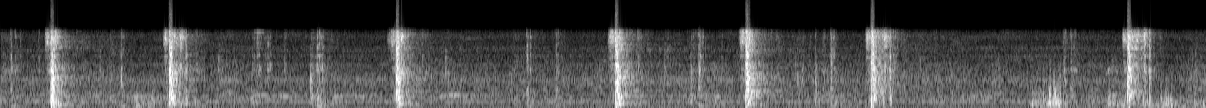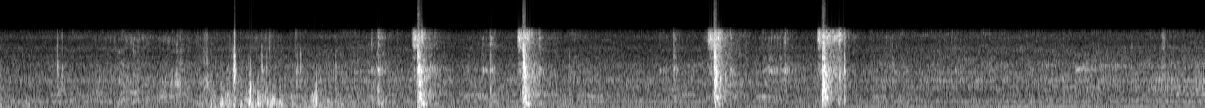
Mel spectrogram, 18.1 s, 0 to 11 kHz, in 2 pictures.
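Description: Pneumatic nail gun firing nails through 5/8-inch OSB roof decking: about a dozen sharp shots, roughly one a second, each with a short ring. They stop a few seconds before the end.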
